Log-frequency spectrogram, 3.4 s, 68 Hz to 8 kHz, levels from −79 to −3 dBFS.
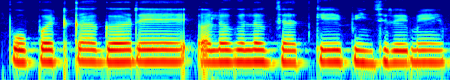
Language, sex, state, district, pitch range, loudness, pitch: Hindi, female, Gujarat, Gandhinagar, 200-205 Hz, -14 LUFS, 205 Hz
